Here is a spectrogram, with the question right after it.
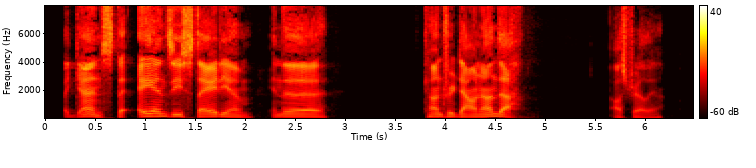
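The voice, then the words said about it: Put-on Australian accent. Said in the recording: “That was a fantastic accent.”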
